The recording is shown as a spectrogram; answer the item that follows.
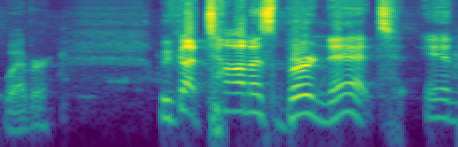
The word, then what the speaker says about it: Weber: pronounces it vber it's Weber yeah I've never yeah in the continental United States it's Weber we've got Thomas Bernett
